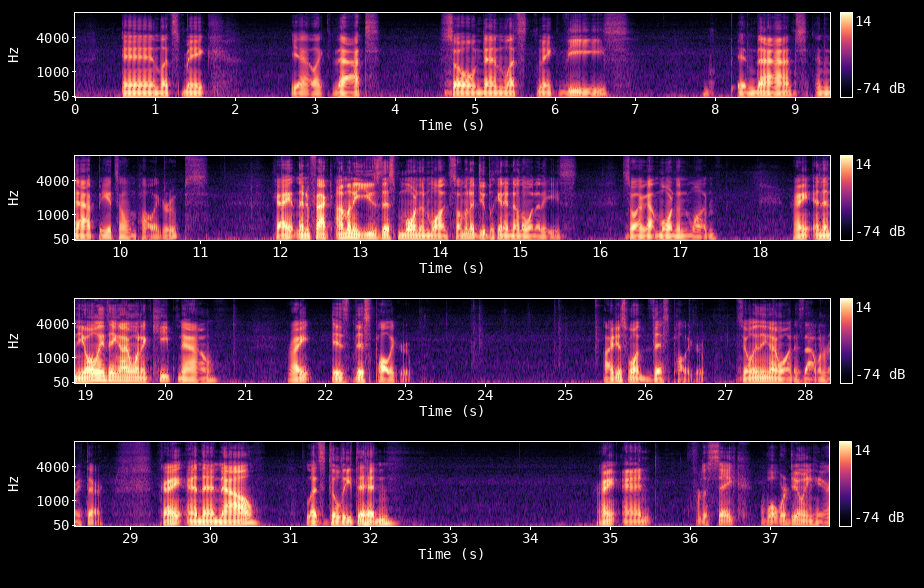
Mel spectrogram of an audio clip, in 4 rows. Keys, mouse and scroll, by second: 0.5-3.1 drag, 3.4-5.3 right drag, 5.3-7.3 alt+drag, 7.3 right click, 8.2 alt+click, 8.7 right click, 9.1 alt+click, 9.5 right click, 10.4 alt+click, 10.9 right click, 11.3 alt+right click, 13.2 right click, 14.4 click, 16.5 right click, 18.1 right click, 19.0 right click, 19.8 ctrl+shift+click, 20.8 ctrl+shift+right click, 21.2 right click, 23.4 ctrl+shift+click, 24.5 ctrl+shift+click, 25.6 alt+right click, 26.0 ctrl+right click, 26.9 shift+f, 27.6-29.0 right drag, 29.0-30.8 drag, 31.3-33.3 drag, 33.3 click.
